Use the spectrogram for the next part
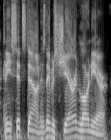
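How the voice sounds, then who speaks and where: A man streaming a game live, chatting with viewers in slangy, animated storytelling. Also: mid-range voice, brisk. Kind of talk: live gameplay commentary.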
